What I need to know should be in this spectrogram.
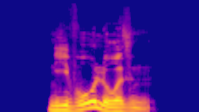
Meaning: inflection of niveaulos: 1. strong genitive masculine/neuter singular 2. weak/mixed genitive/dative all-gender singular 3. strong/weak/mixed accusative masculine singular 4. strong dative plural
- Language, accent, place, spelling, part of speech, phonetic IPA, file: German, Germany, Berlin, niveaulosen, adjective, [niˈvoːloːzn̩], De-niveaulosen.ogg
